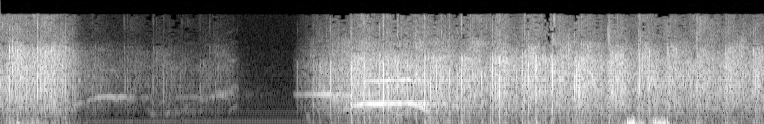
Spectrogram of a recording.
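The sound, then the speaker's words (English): An audience rises to its feet and applauds to welcome a pastor. Loud clapping fades, drops to a brief silence, then resumes as a full, steady ovation that holds to the end. “So I would just ask that you would all raise to your feet and give Pastor Clark a welcome.”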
